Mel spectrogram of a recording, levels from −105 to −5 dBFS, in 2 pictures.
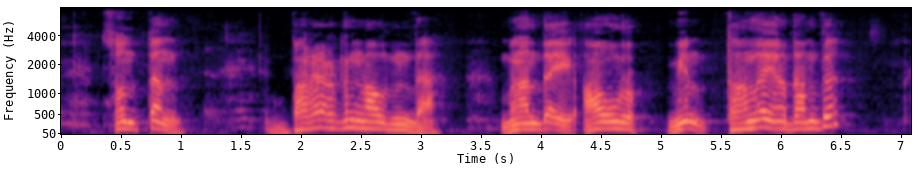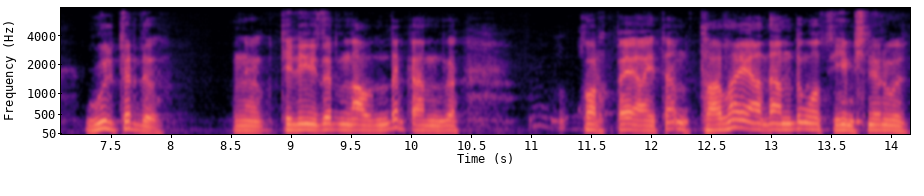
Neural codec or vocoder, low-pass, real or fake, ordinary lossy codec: codec, 16 kHz, 4 kbps, FreqCodec, larger model; 7.2 kHz; fake; none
